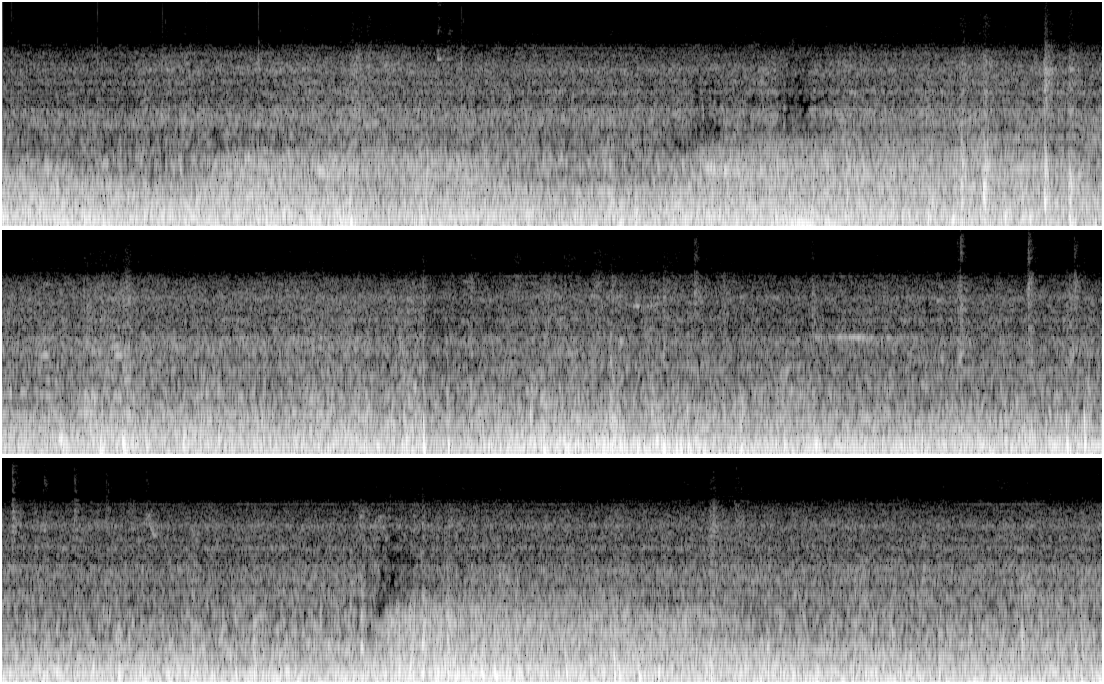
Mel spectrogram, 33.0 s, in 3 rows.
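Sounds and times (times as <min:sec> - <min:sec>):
sharp rail clicks: 0:00.0 - 0:05.2, 0:09.1 - 0:12.9, 0:14.6 - 0:29.8.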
